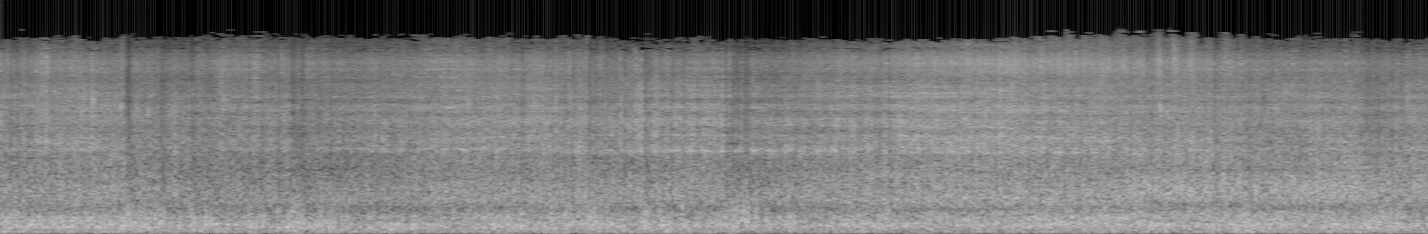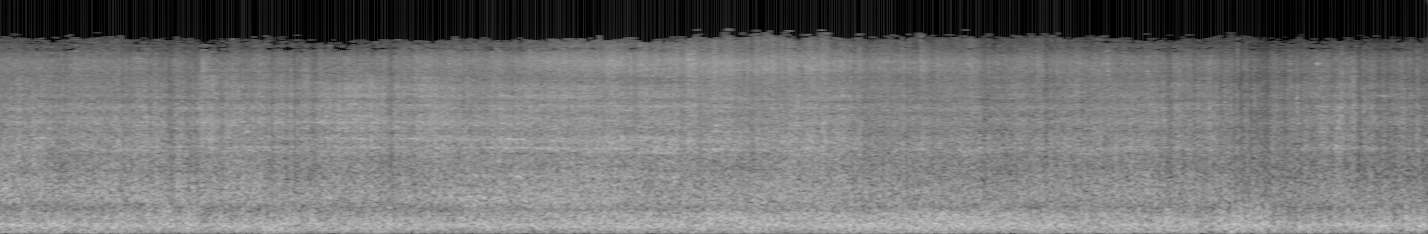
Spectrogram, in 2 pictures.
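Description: Empty coal train rolling past at a grade crossing: the steel wheels of the empty hopper cars run in a loud, steady clatter with a rhythmic clickety-clack over the rail joints.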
